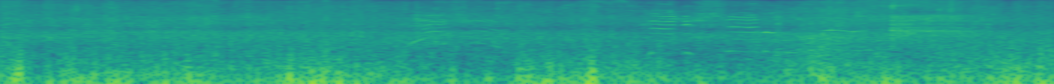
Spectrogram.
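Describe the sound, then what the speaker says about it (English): Wind gusting across the Ohio River near Louisville, a continuous rumbling buffeting against the microphone with a faint muffled windscreen, rising and falling in strength, with a voice briefly talking and lapping waves underneath. "it is windy, but I got the dead kitten on"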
